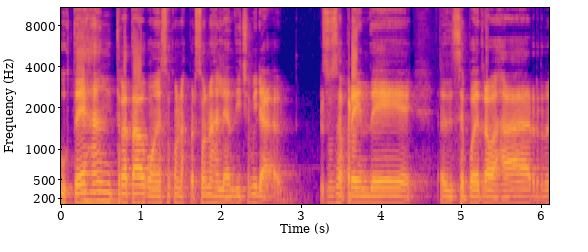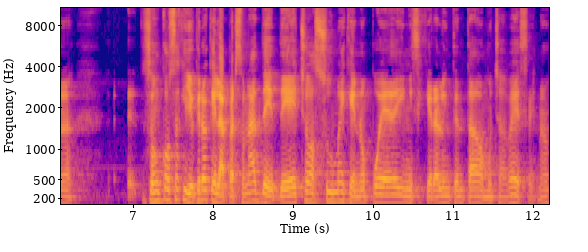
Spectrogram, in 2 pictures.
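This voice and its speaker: Here a man speaks in an unremarkable speaking voice at medium pitch. His pace is moderate, with ordinary pitch variation. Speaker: podcast host. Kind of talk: interview question.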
